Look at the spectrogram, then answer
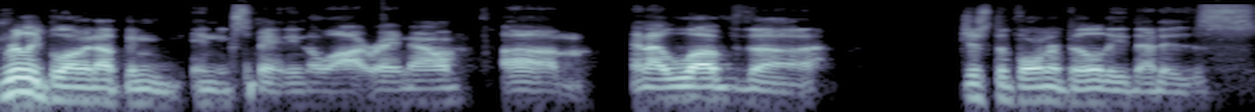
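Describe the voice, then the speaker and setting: Talking at a fairly quick pace, a man has an American accent. His loudness swings widely. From US Midwest, Sioux Falls, South Dakota. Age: 20s. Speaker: musician. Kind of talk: interview. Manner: casual, hesitant with fillers.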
